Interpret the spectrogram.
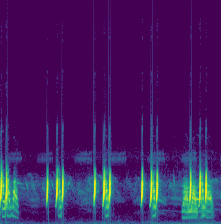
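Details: Quail calling in the night, a bird hunted locally: pairs and triplets of short, sharp notes spaced about a second apart, ending in a rougher, drawn-out rasp.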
